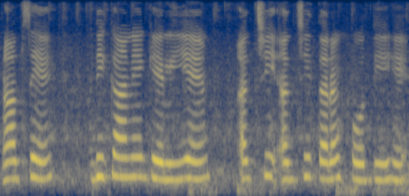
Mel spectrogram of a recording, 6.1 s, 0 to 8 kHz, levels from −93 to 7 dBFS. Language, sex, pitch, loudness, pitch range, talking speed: Hindi, female, 270 Hz, -14 LUFS, 260-295 Hz, 100 wpm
